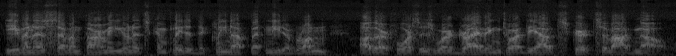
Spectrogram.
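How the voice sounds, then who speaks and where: A man's voice: mid-range voice, sharp tone. Male narrator for a 1940s war newsreel, factual and formal, on a lo-fi, slightly noisy vintage soundtrack. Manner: formal, factual, measured delivery.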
